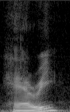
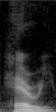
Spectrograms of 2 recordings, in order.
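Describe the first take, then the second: First: It is said with a British vowel. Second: It is said with an American short E vowel.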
